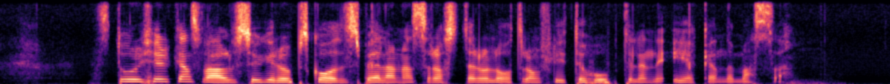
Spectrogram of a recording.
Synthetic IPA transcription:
st̪uːɾɕʏɾkansvalvsʉ̟ːɡəɾɵpːskoːd̪əspeːlaɳasɾœst̪əɾɔloːt̪əɖɔmflyːt̪aɪɦuːpt̪ʰɪlɛneːkand̪əmasːa̰

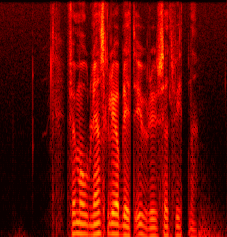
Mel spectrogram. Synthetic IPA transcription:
fœɾmuːd̪lɪɡənskɵlːəjɑːbliːɛt̪ʉ̟ːɾʉ̟ːsəlt̪vɪt̪nə

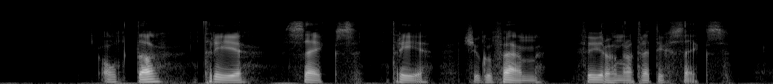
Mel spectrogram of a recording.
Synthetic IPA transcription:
ʔɔt̪ːat̪ʰɾeːsɛkst̪ʰɾeː | ɕʉ̟ːɡʊfɛm | fyːɾaɦɵnd̪ɾat̪ʰɾɛt̪ːɪsɛ̰ks

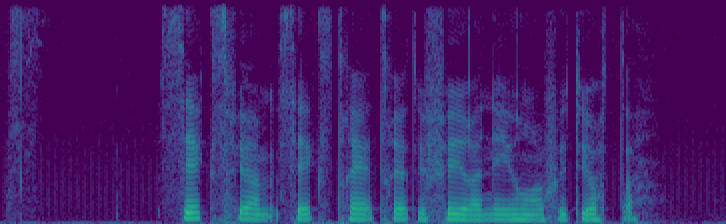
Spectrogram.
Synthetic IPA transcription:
sɛksfɛmsɛkst̪ʰɾeːt̪ʰɾɛt̪ːɪʊfyːɾaniːʊhɵnd̪ɾaɧɵt̪ʰːɪɔt̪ʰːa

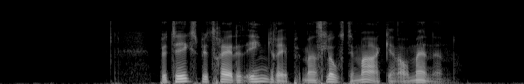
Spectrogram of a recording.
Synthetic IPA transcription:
b̥ɵt̪ʰiːksbɛt̪ʰɾeːd̪ət̪ɪnɡɾeːpmɛnsluːɡst̪ʰɪlma̰ɾkənʔa̰vmɛnːə̰n

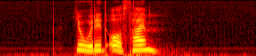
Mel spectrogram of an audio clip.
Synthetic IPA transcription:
juːɾɪd̪oːshæɪm

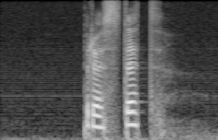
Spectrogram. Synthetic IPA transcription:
b̥ɾœst̪ət̪

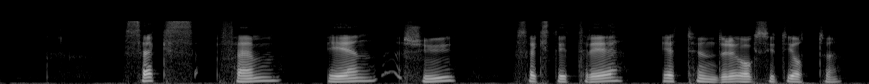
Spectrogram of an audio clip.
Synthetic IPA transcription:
sɛksfɛm | eːnʃʉː | sɛkst̪ɪt̪ʰɾeː | ɛt̪hʉnd̪ɾəoːɡsʏt̪ɪɔt̪ʰə

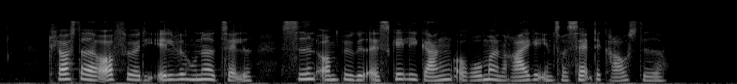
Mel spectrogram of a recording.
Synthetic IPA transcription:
kʰlɒ̽sd̥ɐðˠæʔɒ̽b̥fø̰ɐ̰d̥iʔelʋəɦunʁɐðˠt͡sʰælð̞̩ˠsið̞ˠn̩ɒ̽mb̥yɡ̥ð̞̩ˠæsɡ̥el̰iəɡ̥ɑ̈ŋəʔɒ̽ʁɔ̽mɐe̝nʁɑ̈ɪɡ̥əʔe̝nd̥ʁɛsæn̰d̥əɡ̥ʁɑ̈ʊsd̥eːð̞ˠɐ

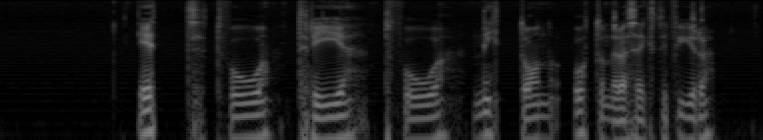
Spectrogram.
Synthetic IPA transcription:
ɛt̪ʰːv̥oːt̪ʰɾeːt̪ʰv̥oːnɪt̪ːɔnɔt̪ːahɵnɾasɛkst̪ɪfyːɾa

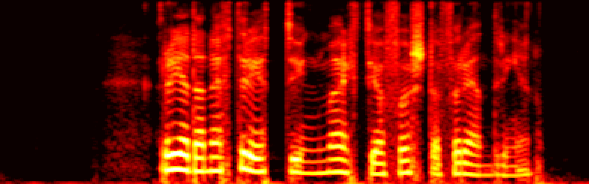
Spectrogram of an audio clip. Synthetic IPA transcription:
ɾeːd̪anɛft̪əɾɛt̪̚d̪̥ʏŋnmæɾkt̪ʰəjɑːfœʂʈafœɾɛnd̪ɾɪŋə̰n

